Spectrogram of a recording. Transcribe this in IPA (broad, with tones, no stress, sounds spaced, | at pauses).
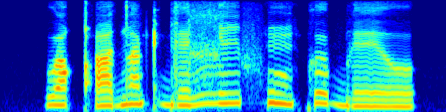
u˨ qʼ e˨ d ã˦ ʈ ɡ e˨ ɮ i˦ f ũ˦˨ k ɵ˦ b e˨ ʊ̯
